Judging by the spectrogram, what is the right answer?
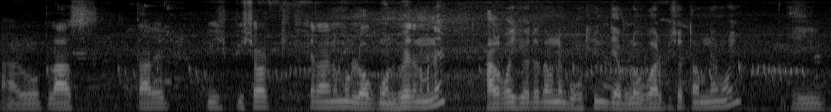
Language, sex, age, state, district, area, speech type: Assamese, male, 30-45, Assam, Udalguri, rural, spontaneous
